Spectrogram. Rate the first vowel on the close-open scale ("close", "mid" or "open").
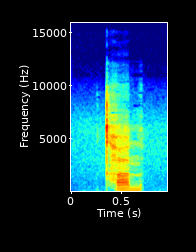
open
